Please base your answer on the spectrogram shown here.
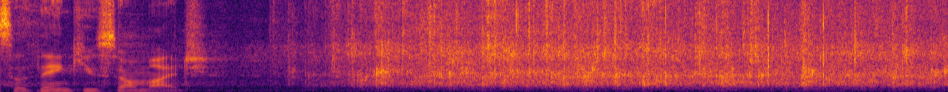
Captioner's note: applause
